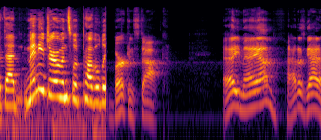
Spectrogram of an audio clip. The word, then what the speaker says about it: Birkenstock: their native accent so English speakers usually say Birkenstock in German we say bstock Birkenstock BTO which literally translates to Birch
